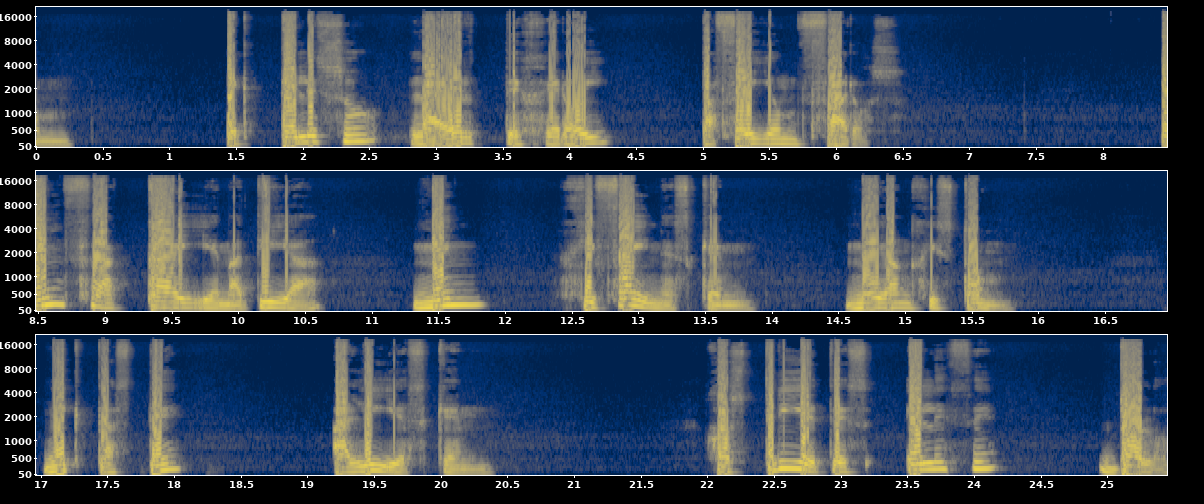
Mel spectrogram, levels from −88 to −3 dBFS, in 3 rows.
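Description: Integer overflow runs throughout: about 10 dB of overdrive makes roughly one percent of samples wrap to the opposite sign, giving violent cracks far harsher than clipping's flattened buzz.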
